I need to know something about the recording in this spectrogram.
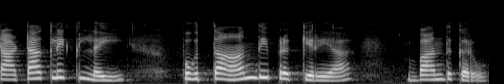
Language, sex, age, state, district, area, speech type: Punjabi, female, 18-30, Punjab, Tarn Taran, rural, read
